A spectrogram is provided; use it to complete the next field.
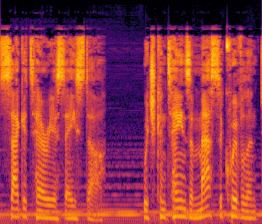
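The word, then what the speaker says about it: Sagittarius A*: massive black hole called Sagittarius A asterisk, pronounced Sagittarius A star, which contains a mass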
